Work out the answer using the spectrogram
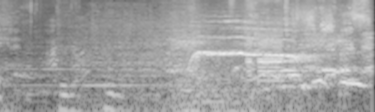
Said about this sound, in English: Here we go. Your girl screamed. Hey, she tried her best.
